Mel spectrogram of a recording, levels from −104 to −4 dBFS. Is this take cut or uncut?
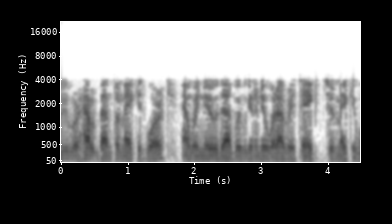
uncut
